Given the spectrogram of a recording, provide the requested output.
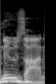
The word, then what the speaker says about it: NewsOn: The solution is found on your iPhone, and it's called News On, and I'll spell it. It's N-E-W-S-O-N.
